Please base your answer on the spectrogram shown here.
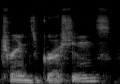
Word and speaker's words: transgressions: So um to switch on gressions because that's where the stressed syllable is of that word.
